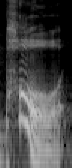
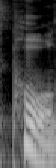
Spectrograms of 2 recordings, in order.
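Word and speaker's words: Poole: a beauty salon in Pole, England. I don't want to say it like that. It's Paul, not pole.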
